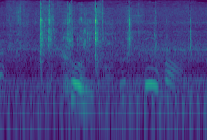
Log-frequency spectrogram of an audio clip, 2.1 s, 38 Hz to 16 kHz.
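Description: Yamaha Grizzly 660 quad's single-cylinder four-stroke engine running steadily as the machine ploughs into deep snow, with short sharp clicks over it.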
